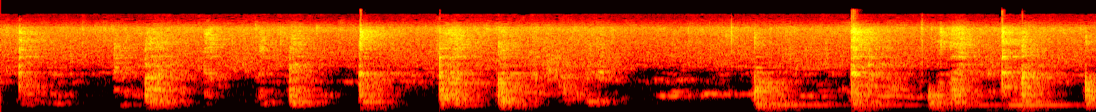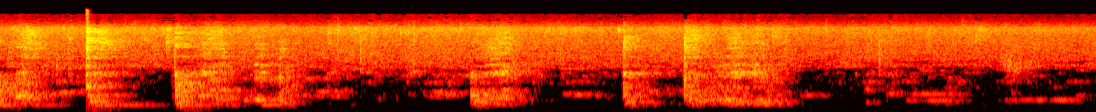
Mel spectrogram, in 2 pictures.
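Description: Garlic frying in hot oil in a pan, sizzling steadily while a spatula stirs it with irregular scrapes and clinks against the pan; the stirring stops about nine and a half seconds in, leaving only the sizzle.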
